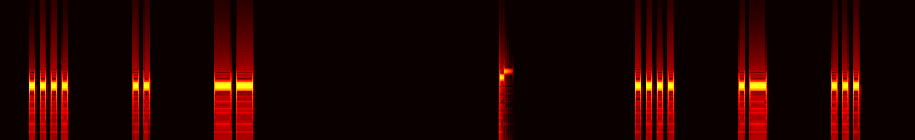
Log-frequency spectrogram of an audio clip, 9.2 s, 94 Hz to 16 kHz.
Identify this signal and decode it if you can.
Morse code, heard as a keyed tone, about 22 wpm, spaced as for 10 wpm, 700 Hz. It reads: HIM HAS
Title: 4x Character Spacing - Top 100 Words - 22wpm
